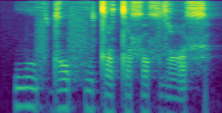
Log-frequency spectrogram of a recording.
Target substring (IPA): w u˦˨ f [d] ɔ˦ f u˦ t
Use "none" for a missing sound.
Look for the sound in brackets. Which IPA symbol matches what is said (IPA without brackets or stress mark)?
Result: d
